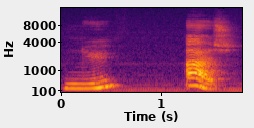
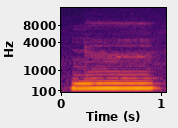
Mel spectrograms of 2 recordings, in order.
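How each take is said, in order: First: "Nuage" as two separate beats, nu, age; teacher clapping out "Nuage" syllable by syllable; split into syllables. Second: "Nuage" slowly, nu... a-jjjj, ending on a long buzz; stretched final J. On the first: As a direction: pause in the middle of "Nuage", after "nu". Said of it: "dans la première syllabe ou". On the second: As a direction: hold the last "ge" sound of "Nuage". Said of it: "dans la deuxième qu'on entend". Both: Shown as a demonstration.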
